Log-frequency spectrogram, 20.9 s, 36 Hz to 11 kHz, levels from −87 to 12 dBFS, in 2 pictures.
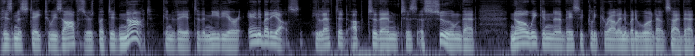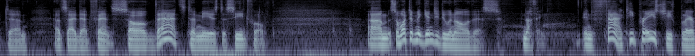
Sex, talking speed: male, 180 wpm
